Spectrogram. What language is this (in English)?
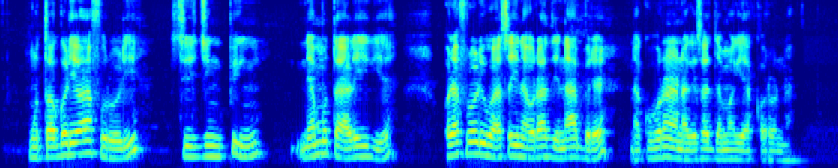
Kikuyu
